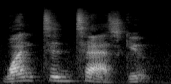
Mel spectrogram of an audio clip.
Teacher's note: We don't say to, it's more of a t.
